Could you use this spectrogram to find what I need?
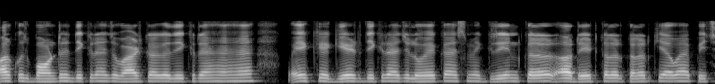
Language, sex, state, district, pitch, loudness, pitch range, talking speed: Hindi, male, Chandigarh, Chandigarh, 145 Hz, -19 LUFS, 140-150 Hz, 275 wpm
